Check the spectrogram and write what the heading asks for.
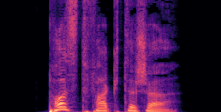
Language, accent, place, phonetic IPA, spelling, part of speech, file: German, Germany, Berlin, [ˈpɔstˌfaktɪʃɐ], postfaktischer, adjective, De-postfaktischer.ogg
- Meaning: inflection of postfaktisch: 1. strong/mixed nominative masculine singular 2. strong genitive/dative feminine singular 3. strong genitive plural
